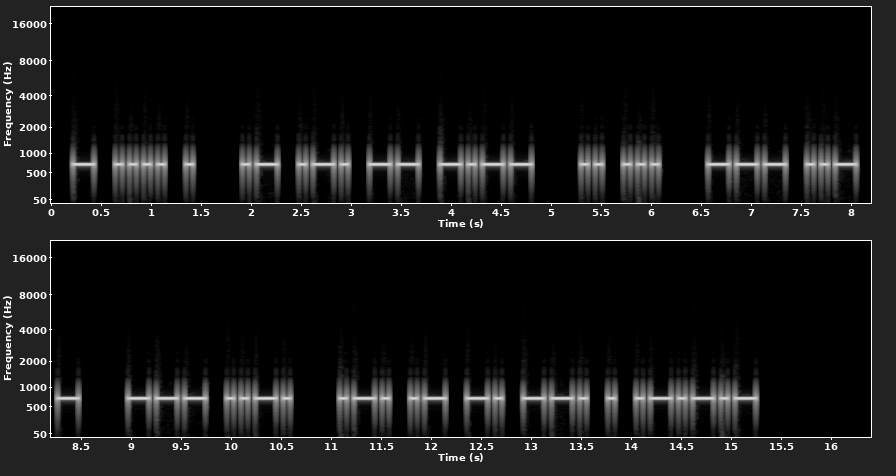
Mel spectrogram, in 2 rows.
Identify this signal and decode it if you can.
Morse code, heard as a keyed tone, about 17 wpm, 700 Hz. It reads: THE ARMY IS OUT OF RANGE.
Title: Sentences from Top 1000 Words - Review Part 4 - 17wpm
